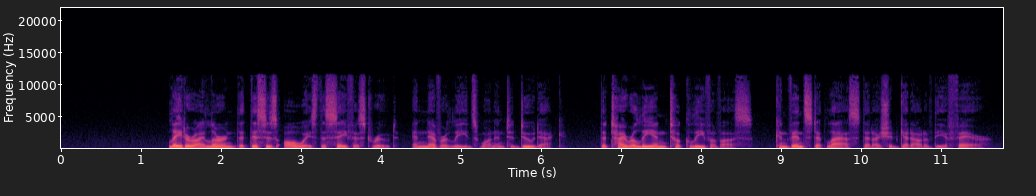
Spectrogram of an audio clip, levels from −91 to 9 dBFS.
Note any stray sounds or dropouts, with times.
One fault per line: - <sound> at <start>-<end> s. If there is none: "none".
none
